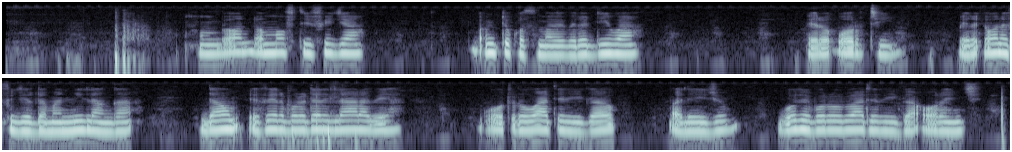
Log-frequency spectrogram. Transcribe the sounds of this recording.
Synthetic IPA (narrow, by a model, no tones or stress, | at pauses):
humɓɛ̰ɔnɗɔmoftifid͡ʒa | ɓamtukɔsmawɛɓɛɗɔdiwa | ɓɛ̰ɗɔ̰ʔoɾtʰi | ɓɛɗɔʔɔnafid͡ʒiɾdamanːilaŋɡa | dawmɓɛfɛɾɛbɔɗɔdaɾilaɾabɛ | ɡɔ̰tɔɗɔwatiɾiɡa | ɓa̰led͡ʒu | ɡɔtbɔɗɔwatiɾiɡa̰ʔɔ̰ɾɛnd͡ʒ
